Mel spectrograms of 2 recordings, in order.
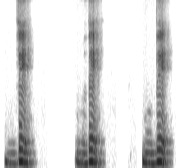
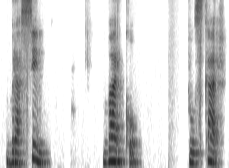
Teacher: A letra B é uma mistura de B com V. Então, não é necessário comprimir os lábios desta forma, como nós fazemos em português.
